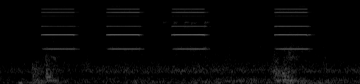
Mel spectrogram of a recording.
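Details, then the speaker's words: Mercedes W211 E-Class after replacing the alarm siren to fix a parasitic battery drain, tested by locking the car. Short, clean high-pitched chirps are heard (one beep on unlocking, three on locking, with the indicators flashing); the new siren works properly. "Okay, so when you open it, the alarm beeps once. When you close it, the indicator flashes 3 times and you can hear the beep 3 times."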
